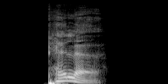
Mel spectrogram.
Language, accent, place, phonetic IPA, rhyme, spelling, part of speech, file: German, Germany, Berlin, [ˈpɛlə], -ɛlə, pelle, verb, De-pelle.ogg
- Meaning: inflection of pellen: 1. first-person singular present 2. first/third-person singular subjunctive I 3. singular imperative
